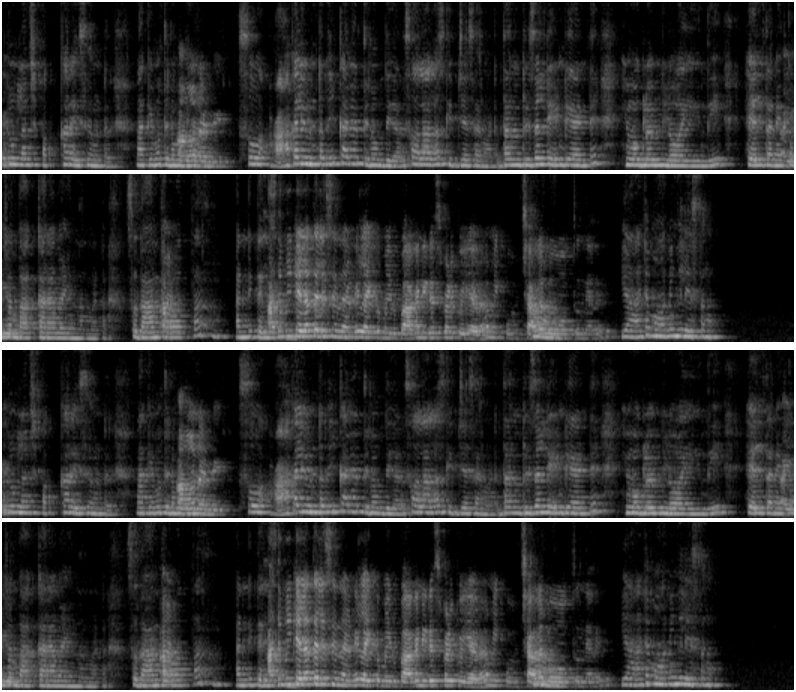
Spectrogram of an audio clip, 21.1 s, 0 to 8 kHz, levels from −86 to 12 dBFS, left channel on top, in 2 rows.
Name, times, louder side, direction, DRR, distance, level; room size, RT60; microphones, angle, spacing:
voice 1, 0.0-2.9 3.2-14.5 17.6-18.1 18.8-20.0, left 1 dB, 20° left, 1 dB, 2.8 m, -31 dB
voice 2, 2.3-2.9 10.4-10.7 12.7-12.9 14.1-18.6, right 2 dB, 50° right, 0 dB, 4.3 m, -28 dB
15.5 x 15.0 x 4.4 m, 0.43 s
head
